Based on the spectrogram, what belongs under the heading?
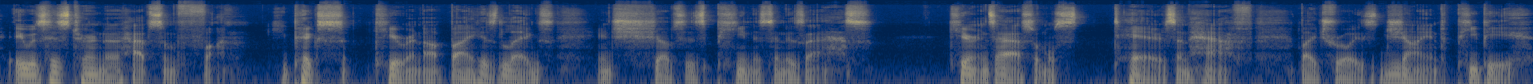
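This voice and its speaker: His bass voice is creaky yet a bit bright as he performs a mock-dramatic reading of a crude fan fiction story. Acting as both reader and commentator, the man casually interrupts himself with exasperated, foul-mouthed remarks.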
